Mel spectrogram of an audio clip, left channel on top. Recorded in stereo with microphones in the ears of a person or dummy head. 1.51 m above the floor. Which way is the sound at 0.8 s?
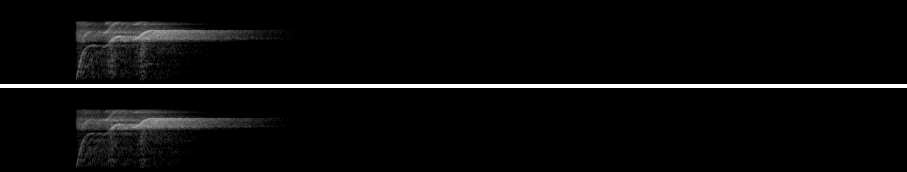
30° left (ahead or behind).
